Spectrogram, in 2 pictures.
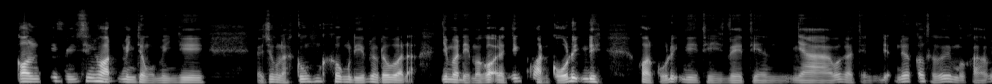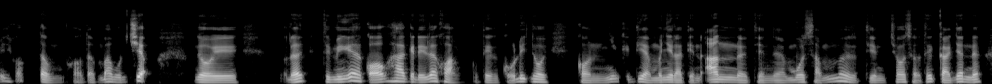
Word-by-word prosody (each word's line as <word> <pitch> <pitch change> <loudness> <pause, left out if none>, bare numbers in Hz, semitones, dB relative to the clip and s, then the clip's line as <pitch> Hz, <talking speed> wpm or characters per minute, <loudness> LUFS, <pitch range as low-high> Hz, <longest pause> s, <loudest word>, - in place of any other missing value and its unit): Còn 135 -1 +7
chi - - -7
phí 120 0 -5
sinh 155 +3 -2
hoạt 135 -1 +6
bình 115 -3 -1
thường 110 -4 +1
của 90 - -9
mình 95 +1 -7
thì 105 -1 0 0.5
nói - - -9
chung 120 -2 -2
là 95 -3 -2
cũng 125 +1 0
không 125 -5 -1
đếm 100 +3 -2
được 125 -3 +1
đâu 110 0 +4
bạn 100 -2 +4
ạ. - - -4 0.3
Nhưng 125 -1 0
mà 110 - +6
để 95 -4 -3
mà 95 - -3
gọi 105 - +5
là 100 - +2
những 145 - -3
khoản - - +1
cố - - +5
định 145 -4 +4
đi, 130 - +6 0.4
khoản - - +2
cố - - -4
định - - -3
đi 110 -2 -4
thì 90 -2 -10
về 95 -1 -3
tiền 90 +1 -10
nhà 90 -2 -1
với 115 +2 -3
cả - - -3
tiền 90 +1 -18
điện - - -8
nước 135 +5 0
các 145 - -2
thứ - - -6
thì 135 - +1
1 95 - -7
kháng 90 +2 -7
ví 145 - -7
khoảng - - -11
tầm 100 - +2
khoảng - - -12
tầm - - -5
3.000.000-4.000.000. 110 -4 +4 0.5
Rồi, 100 -2 +4 0.5
đấy, - - +6 0.2
thì 115 - -1
mình 120 +2 +2
nghĩ 155 - +4
là 170 -3 +6
có - - +6
hai 140 -1 +5
cái 120 -3 0
đấy 105 0 +2
là 150 +2 +4
khoảng 95 -8 +1 0.2
c - - -31
tiền 100 -2 -3
cố - - -4
định 140 -1 +1
thôi, 120 -3 +3 0.3
còn 95 -1 -2
những 130 +4 -3
cái 115 - -14
tiền 100 -7 +2
mà 100 - -1
như 110 - +3
là 100 -2 +2
tiền 95 0 -8
ăn 115 -2 +5
rồi 95 -2 -1
tiền, 95 0 -5
à, 95 - -4
mua 105 +4 -2
sắm, 110 - -6
rồi 135 -9 0
tiền 95 -1 -5
cho 115 +3 -1
sở - - -6
thích 135 0 -1
cá 100 -2 +4
nhân 125 -2 +1
á 115 - +4
110 Hz, 285 wpm, -23 LUFS, 95-125 Hz, 0.5 s, Còn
